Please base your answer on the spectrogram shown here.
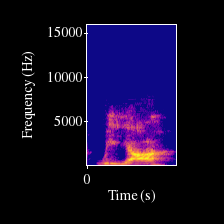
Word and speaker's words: Ouija: And it actually should be pronounced Ouija because it's supposed to mean yes, yes. Correct. In French and German.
